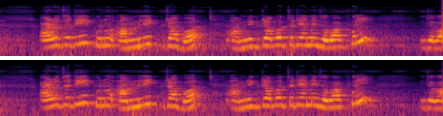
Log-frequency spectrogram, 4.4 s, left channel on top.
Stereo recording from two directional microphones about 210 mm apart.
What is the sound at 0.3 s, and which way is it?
A woman's voice, 45° right (ahead or behind).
